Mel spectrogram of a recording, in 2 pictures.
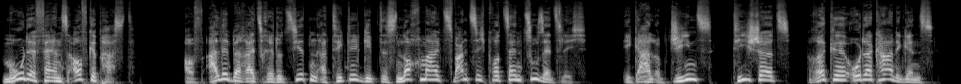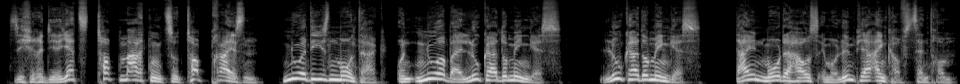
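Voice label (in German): advert, Dynamisch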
